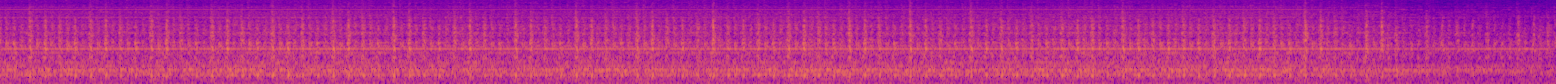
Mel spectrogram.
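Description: Diesel idling with a steady, fairly even knock of about three per second riding over the engine note; cause not yet clear.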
